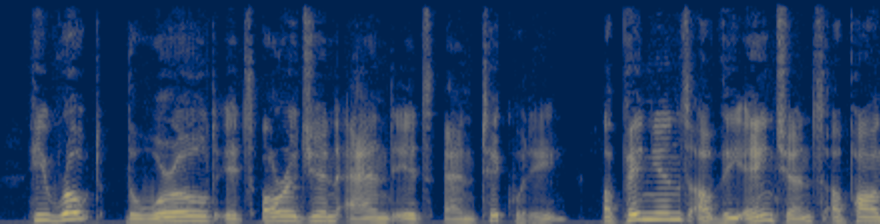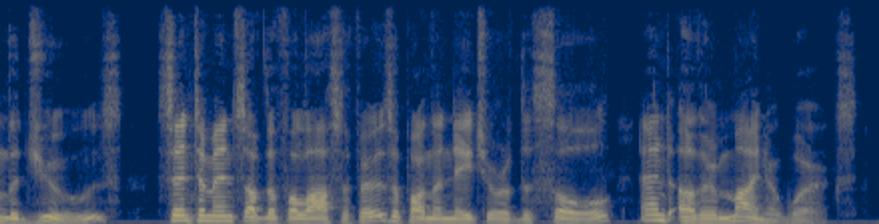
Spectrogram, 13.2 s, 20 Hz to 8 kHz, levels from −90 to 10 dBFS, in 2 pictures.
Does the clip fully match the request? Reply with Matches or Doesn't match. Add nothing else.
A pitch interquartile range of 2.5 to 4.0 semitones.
Doesn't match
